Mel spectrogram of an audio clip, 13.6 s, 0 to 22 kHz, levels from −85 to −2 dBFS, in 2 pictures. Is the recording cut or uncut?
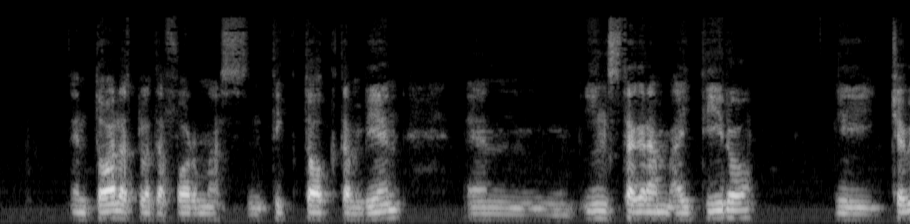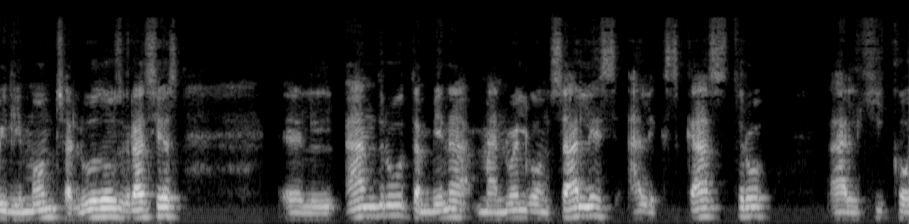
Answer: cut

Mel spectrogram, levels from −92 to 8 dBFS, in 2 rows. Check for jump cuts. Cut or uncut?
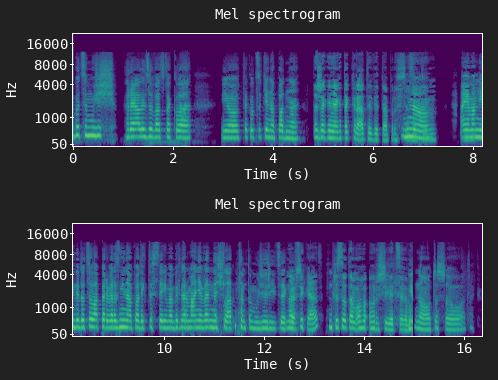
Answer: cut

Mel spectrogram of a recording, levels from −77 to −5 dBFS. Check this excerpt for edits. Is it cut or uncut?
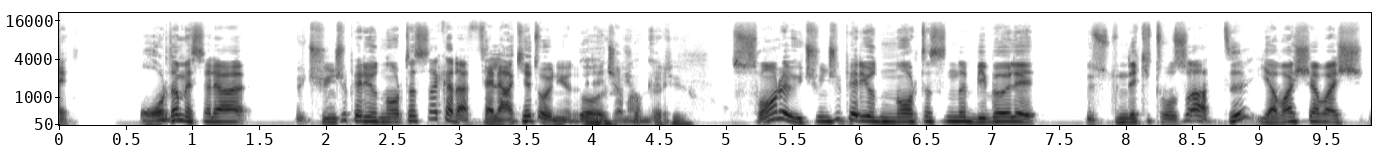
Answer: uncut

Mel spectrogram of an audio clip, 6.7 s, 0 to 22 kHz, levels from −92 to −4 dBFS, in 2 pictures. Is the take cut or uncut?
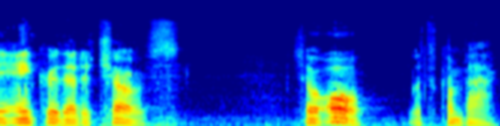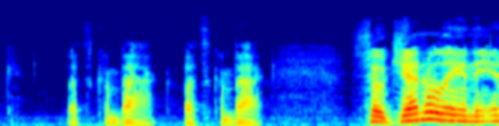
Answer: uncut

